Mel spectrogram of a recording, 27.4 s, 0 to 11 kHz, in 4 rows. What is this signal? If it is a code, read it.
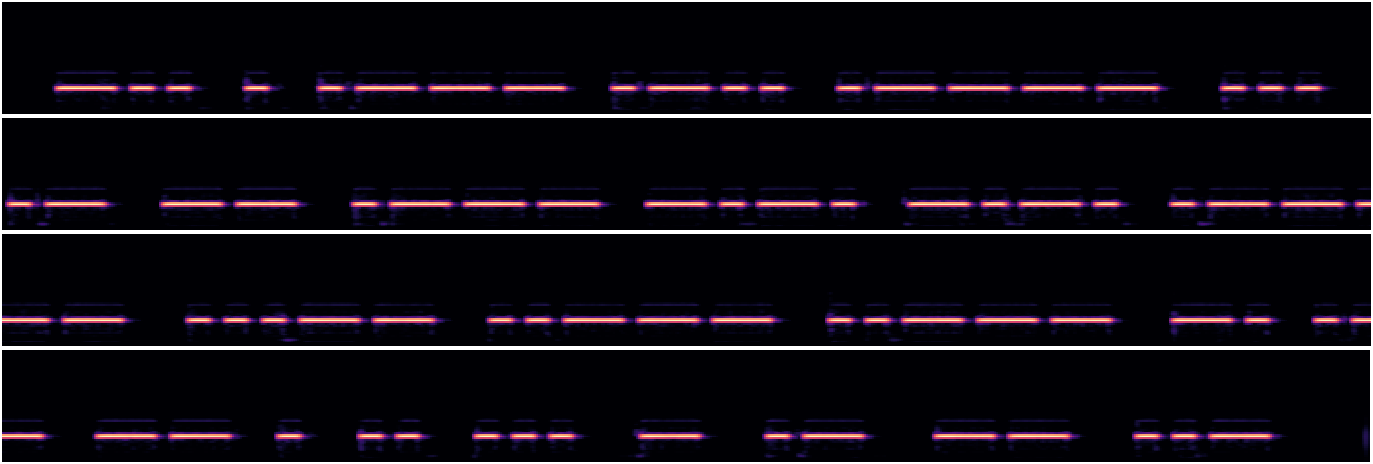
Morse code, heard as a keyed tone, about 13 wpm, 650 Hz. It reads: DE JL1SAM JCC1322 NAME IS TAMU
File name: jh8cbh / 2022cw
